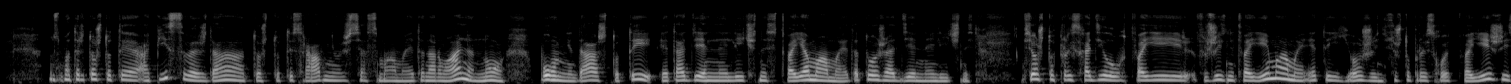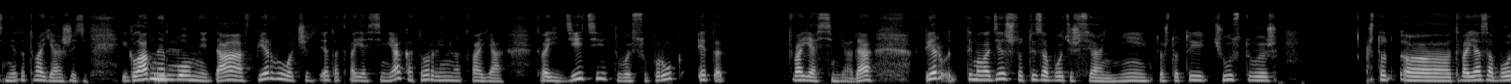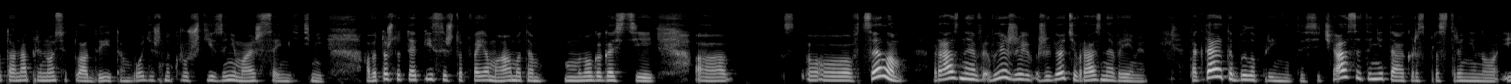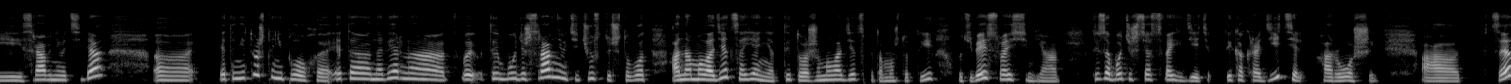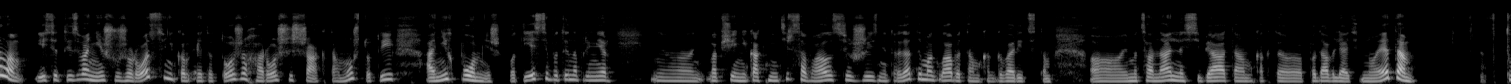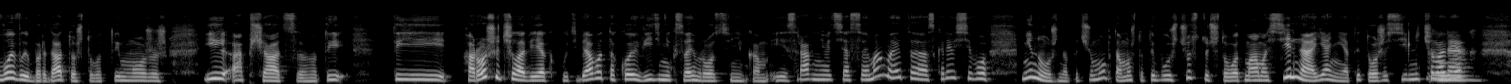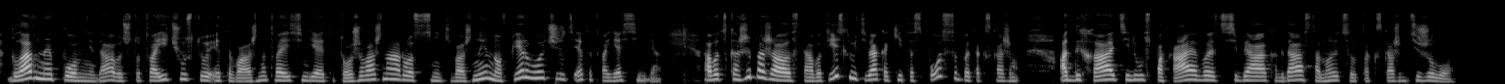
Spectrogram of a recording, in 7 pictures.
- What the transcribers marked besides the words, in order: none
- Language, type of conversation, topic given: Russian, advice, Как вы переживаете ожидание, что должны сохранять эмоциональную устойчивость ради других?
